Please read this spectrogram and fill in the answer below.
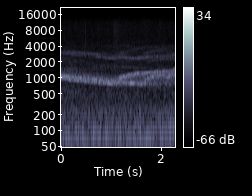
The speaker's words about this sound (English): And you hear that siren. I mean, there you go.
